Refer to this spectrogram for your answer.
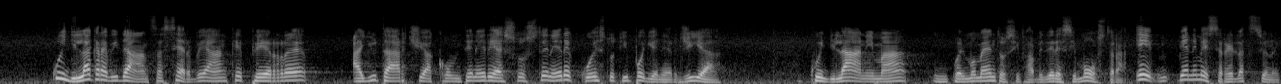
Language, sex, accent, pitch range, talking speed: Italian, male, native, 115-170 Hz, 145 wpm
